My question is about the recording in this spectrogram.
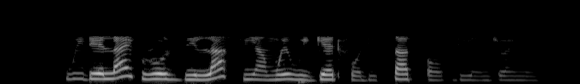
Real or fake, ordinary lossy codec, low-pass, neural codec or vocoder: real; Opus, 64 kbps; 3.6 kHz; none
